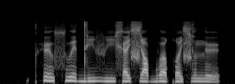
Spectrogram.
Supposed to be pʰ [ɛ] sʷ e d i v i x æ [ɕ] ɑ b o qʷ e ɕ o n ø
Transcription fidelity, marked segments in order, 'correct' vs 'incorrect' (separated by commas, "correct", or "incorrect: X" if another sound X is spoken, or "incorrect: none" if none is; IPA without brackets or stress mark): incorrect: ø, correct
